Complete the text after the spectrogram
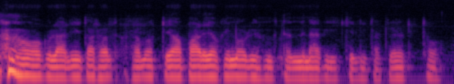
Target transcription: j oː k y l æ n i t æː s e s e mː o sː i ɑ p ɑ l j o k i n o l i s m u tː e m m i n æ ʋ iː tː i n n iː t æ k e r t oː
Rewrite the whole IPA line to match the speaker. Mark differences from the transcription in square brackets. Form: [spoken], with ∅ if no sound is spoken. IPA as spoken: j oː k y l æ n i t [æ] s e s e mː o [tː] i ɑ p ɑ l j o k i n o l i s m u tː e m m i n æ ʋ iː tː i n n iː t æ k e r t oː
